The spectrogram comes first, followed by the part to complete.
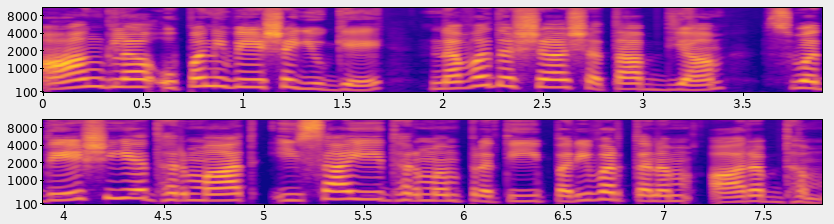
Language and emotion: Sanskrit, neutral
